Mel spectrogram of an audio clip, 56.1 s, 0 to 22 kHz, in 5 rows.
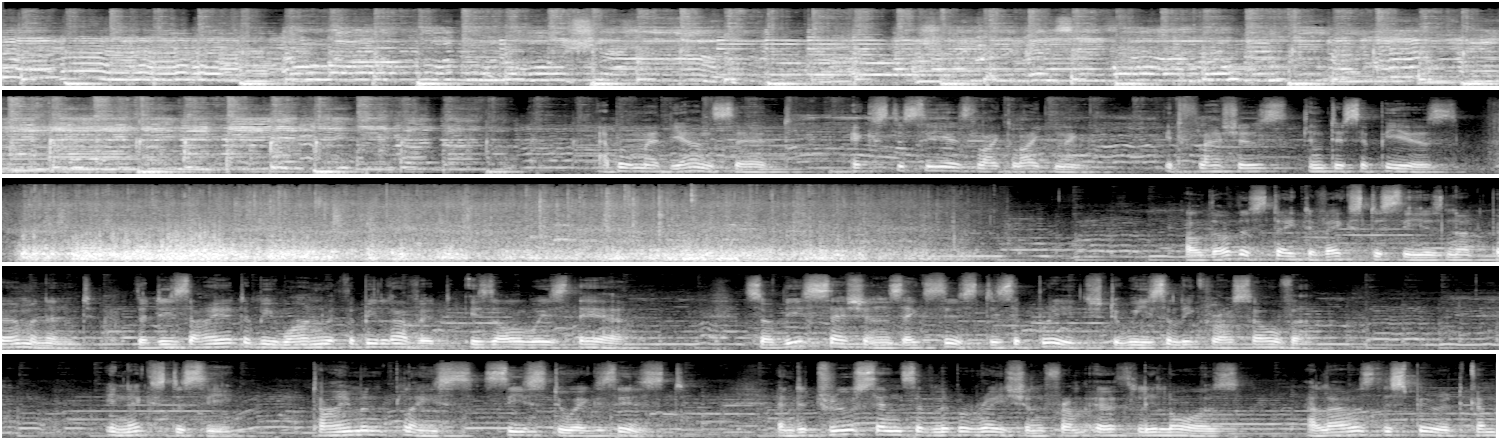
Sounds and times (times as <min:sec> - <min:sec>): Raindrop: 0:22.4 - 0:30.0
Thunder: 0:22.4 - 0:30.0.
